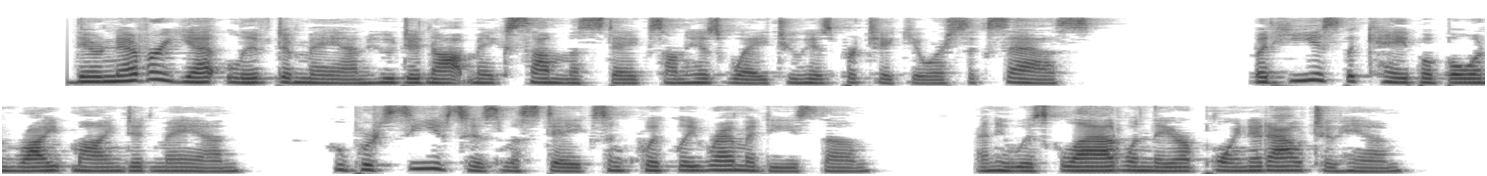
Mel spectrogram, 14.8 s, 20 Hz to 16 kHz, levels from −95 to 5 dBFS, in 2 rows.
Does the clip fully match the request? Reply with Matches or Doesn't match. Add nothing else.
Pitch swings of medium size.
Doesn't match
